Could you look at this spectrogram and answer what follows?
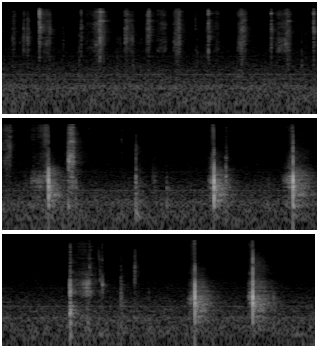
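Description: Vegetable peeler scraping the skin off a raw potato in quick short strokes, then a chef's knife cutting the peeled potato into thick pieces on a cutting board, each cut ending in a knock on the board about once every second or two.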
